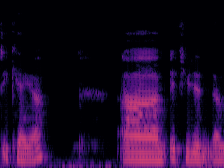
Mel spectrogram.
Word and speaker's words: IKEA: from eaya and or Ikea but you know that's that's pronounced Ika um if you didn't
